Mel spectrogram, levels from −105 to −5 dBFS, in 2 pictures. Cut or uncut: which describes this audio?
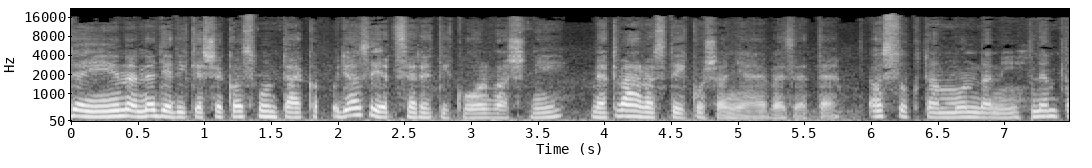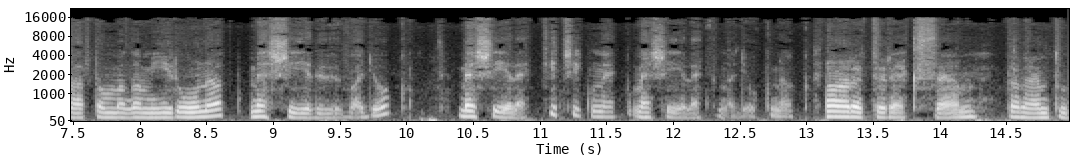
uncut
